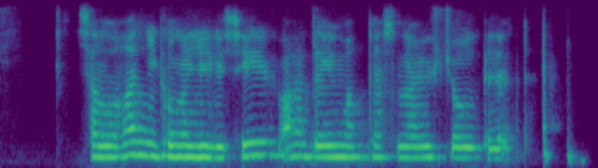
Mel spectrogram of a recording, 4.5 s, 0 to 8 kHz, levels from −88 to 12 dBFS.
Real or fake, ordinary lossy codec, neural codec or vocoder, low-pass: fake; Opus, 32 kbps; codec, 16 kHz, 2 kbps, FreqCodec, smaller model; 7.2 kHz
